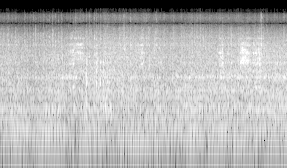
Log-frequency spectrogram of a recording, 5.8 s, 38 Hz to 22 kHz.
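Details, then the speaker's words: Uneven metallic scraping and rasping over drivetrain hum, rising and falling with rotation, on a vintage Volvo TGB 13 6x6 truck; handbrake off, sounds like drum brake shoes scraping inside the drum; something broken in the transfer case is dragging. "you can certainly hear what the issue is it definitely sounds like it is the drum break shoes scraping on the inside of the drum"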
